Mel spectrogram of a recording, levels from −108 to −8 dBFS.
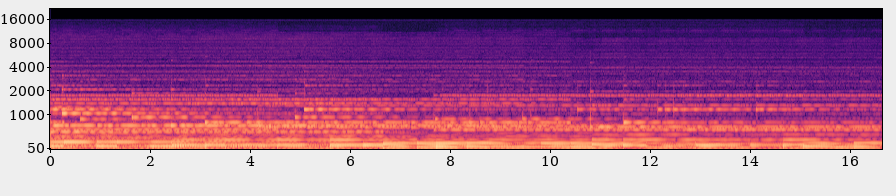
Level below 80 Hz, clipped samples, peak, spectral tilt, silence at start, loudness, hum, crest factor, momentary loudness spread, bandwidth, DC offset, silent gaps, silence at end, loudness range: -40 dBFS; under 0.1%; -10 dBFS; -9.5 dB/octave; 0 s; -25 LUFS; 50 Hz at -50 dBFS; 14 dB; 6 LU; 9.8 kHz; under 0.1%; none; 0 s; 4 LU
